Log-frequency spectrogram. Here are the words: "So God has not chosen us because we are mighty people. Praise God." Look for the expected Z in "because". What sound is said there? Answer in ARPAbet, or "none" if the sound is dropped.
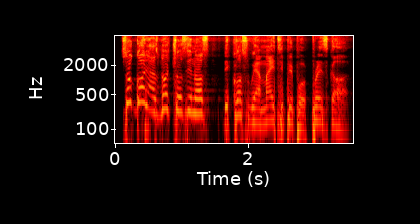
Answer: S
